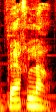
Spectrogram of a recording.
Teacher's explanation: berlin ends in i n which in french becomes uh another nasal sound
